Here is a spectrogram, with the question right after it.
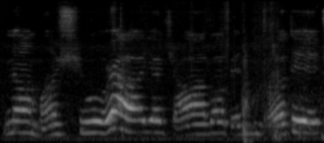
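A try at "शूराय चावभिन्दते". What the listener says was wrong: Chava, Udata both. Va is not Anudata. Namah Shuraya Chavabhindate.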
